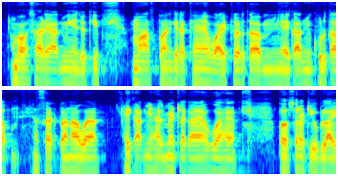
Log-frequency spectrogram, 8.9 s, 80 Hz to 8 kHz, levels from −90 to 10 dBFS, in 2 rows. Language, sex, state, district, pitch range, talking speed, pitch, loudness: Hindi, female, Bihar, Supaul, 100-105 Hz, 210 wpm, 105 Hz, -17 LUFS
